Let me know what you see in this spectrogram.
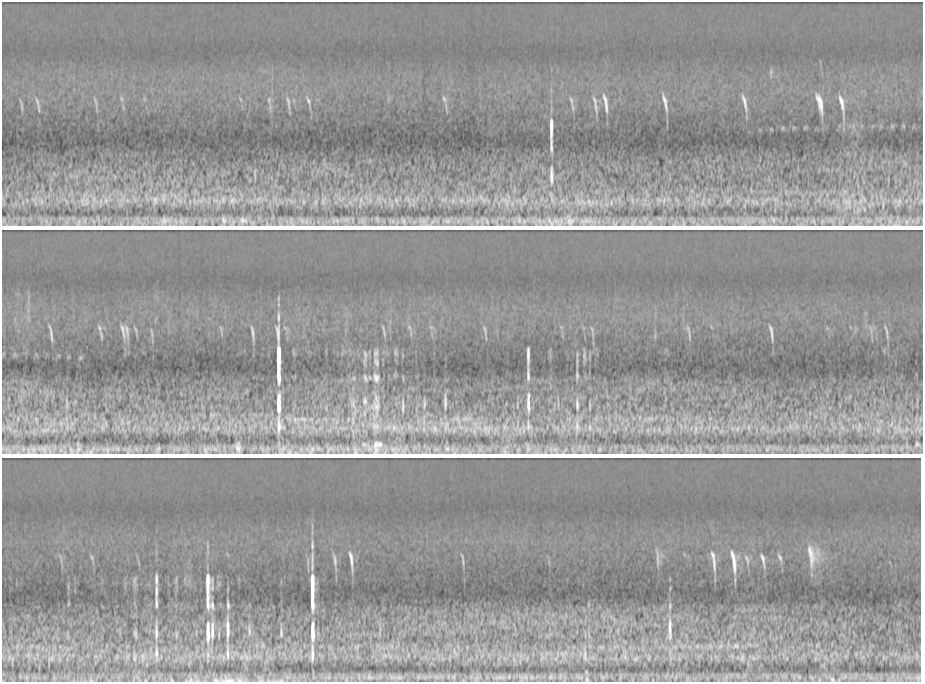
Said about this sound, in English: Two birds. Now they are sitting in the tree directly above the cage. Two wild birds calling.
